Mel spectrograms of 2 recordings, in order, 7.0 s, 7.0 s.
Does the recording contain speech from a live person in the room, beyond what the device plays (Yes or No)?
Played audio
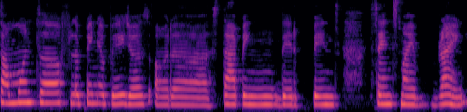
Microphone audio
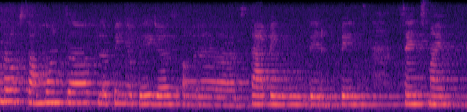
No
